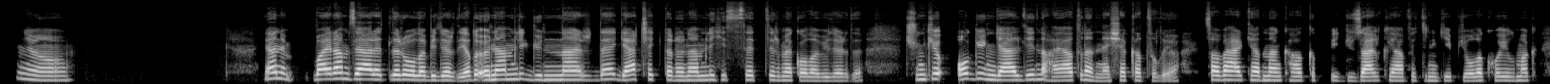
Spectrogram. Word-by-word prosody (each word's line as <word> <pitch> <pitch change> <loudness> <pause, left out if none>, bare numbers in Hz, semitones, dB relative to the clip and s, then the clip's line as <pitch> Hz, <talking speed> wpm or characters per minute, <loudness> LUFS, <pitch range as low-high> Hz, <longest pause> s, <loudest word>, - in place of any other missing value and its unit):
Ya! 200 -6 -3 1.9
Yani, 270 0 +2 0.2
bayram 255 +3 +5
ziyaretleri 230 -2 +4
olabilirdi 200 -4 +2
ya 195 +2 +3
da - - +3
önemli 230 +2 +2
günlerde 215 +1 0
gerçekten 225 -1 0
önemli 200 +2 0
hissettirmek 205 -2 -4
olabilirdi. 175 -1 -3 0.4
Çünkü 230 +2 0 0.2
o 250 +1 +3
gün 265 -1 0
geldiğinde 215 +1 +3
hayatına 190 +3 +1
neşe 160 +3 -1
katılıyor. 180 -2 -6 0.2
Sabah 210 0 +3
erkenden 200 -2 +2
kalkıp 185 0 -6
bir 185 - -9
güzel 180 +1 +1
kıyafetini 180 0 -4
giyip 180 0 -11
yola 170 +2 0
koyulmak... 185 0 -5
205 Hz, 110 wpm, -15 LUFS, 185-225 Hz, 1.9 s, bayram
